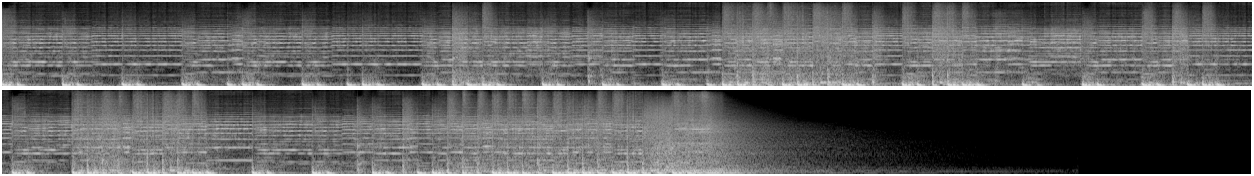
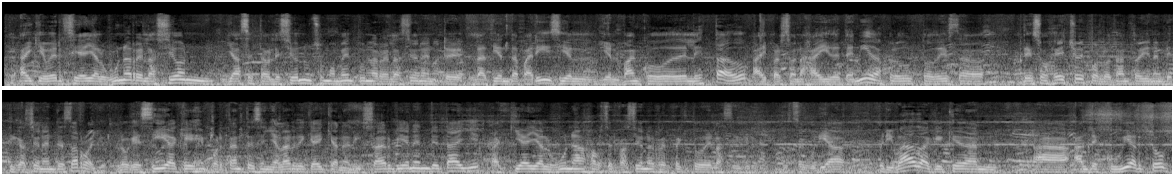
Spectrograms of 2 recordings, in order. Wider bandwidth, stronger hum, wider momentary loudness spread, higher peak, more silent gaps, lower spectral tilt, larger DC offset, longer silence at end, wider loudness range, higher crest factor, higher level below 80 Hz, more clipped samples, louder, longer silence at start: first, over 20 kHz vs 13 kHz; neither; about the same, 4 LU vs 4 LU; about the same, 0 dBFS vs -2 dBFS; neither; second, -3 dB/octave vs -5.5 dB/octave; neither; first, 4.3 s vs 0 s; about the same, 3 LU vs 1 LU; about the same, 14 dB vs 14 dB; first, -20 dBFS vs -32 dBFS; neither; first, -13 LUFS vs -16 LUFS; about the same, 0 s vs 0 s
